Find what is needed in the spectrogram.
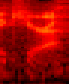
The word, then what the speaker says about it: Kiera: So my name was actually Keira. That was the name my parents gave me when I was born. Uh-huh. And after like 3 months, they're like, that is way too much work. And they just switched it to Keira. They just dropped a syllable. So that's why my name is K-I-E-R-A.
